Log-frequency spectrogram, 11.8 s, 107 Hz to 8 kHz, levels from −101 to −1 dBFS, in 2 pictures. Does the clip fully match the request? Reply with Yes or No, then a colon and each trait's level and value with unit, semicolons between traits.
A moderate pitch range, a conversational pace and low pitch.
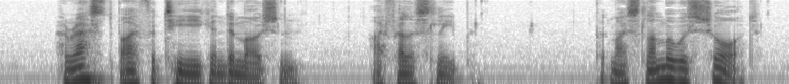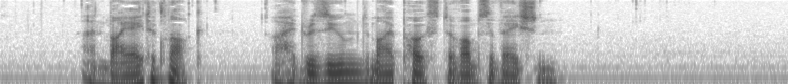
No: average, 3.7 semitones; slow, 120 wpm; very low, 95 Hz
